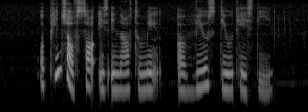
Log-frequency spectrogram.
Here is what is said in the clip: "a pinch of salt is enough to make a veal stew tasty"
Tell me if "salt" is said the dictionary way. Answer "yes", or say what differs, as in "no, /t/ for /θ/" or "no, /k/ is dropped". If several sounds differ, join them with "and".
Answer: no, /l/ is dropped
